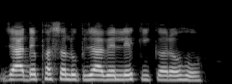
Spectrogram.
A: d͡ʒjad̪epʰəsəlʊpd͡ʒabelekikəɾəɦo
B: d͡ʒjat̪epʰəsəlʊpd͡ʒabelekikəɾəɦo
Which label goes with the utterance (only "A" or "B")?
A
